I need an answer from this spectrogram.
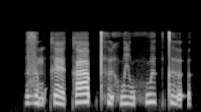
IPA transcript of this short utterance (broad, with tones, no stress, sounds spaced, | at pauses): z ə̰˧˨ m k ɛ˧˩ k aː˦˥ p̚ t̪ʰ ɨ̰˧˨ h w i˧˩ w h w ɨ˦˥ k̚ t̪ ɨ̰˧˨ ə̯ ʔ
